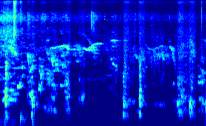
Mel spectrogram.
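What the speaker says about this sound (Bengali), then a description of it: "ভিডিওতে দেখাচ্ছি ব্রাহ্মা মুরগি," Columbian Brahma chickens on a farm cluck in short, close bursts with brief pauses between them. No one speaks.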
